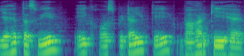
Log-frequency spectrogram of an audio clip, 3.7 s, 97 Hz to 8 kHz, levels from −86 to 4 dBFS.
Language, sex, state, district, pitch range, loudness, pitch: Hindi, male, Chandigarh, Chandigarh, 110-145 Hz, -17 LUFS, 120 Hz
